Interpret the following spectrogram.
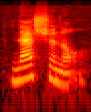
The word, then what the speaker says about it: national: 연결해보면 national 요렇게 발음이 됩니다.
